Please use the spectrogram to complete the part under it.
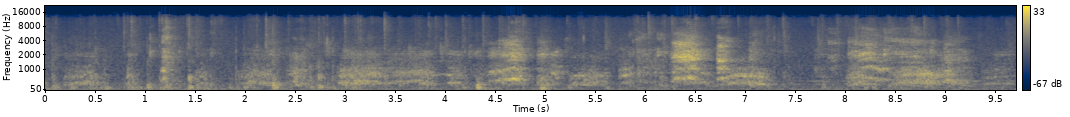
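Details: Bichon Frisé puppies from litters O and P at a kennel, playing indoors: scattered short yips and rough growly bursts at irregular intervals, with clicking and shuffling noises in a small room.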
